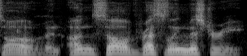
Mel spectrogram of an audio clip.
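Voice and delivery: ominous TV mystery-show host voice, narrator style. Calling a wrestling match, making it exciting with a Robert Stack impression. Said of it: "It's my Robert Stack impression".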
